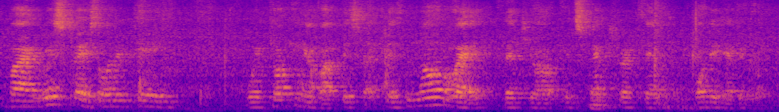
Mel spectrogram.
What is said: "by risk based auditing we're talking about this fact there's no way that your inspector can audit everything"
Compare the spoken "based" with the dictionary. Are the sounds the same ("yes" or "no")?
no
